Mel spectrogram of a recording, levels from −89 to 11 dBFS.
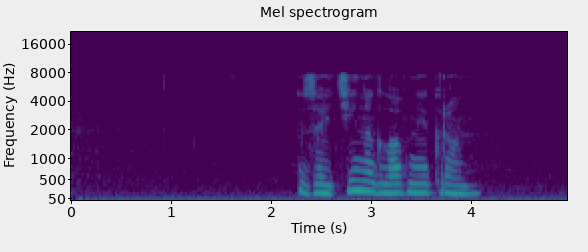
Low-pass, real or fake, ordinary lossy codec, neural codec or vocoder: none; real; none; none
